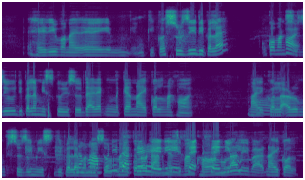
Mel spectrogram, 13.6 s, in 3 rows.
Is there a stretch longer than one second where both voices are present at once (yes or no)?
yes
